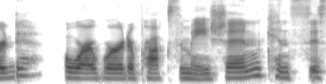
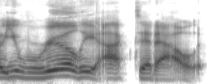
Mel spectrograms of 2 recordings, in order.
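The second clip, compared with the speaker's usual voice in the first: usual speaking voice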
